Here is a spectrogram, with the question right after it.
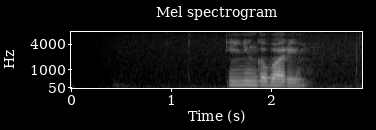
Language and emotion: Russian, neutral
